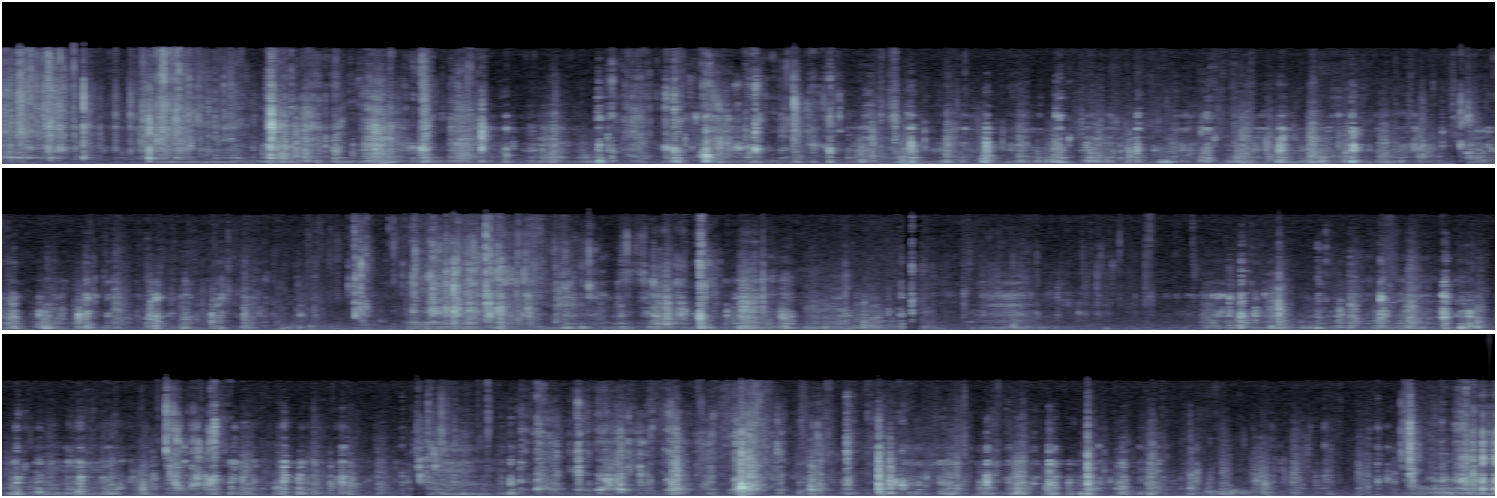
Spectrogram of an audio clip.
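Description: Close-up eating sounds of seasoning-coated crispy fried chicken drumsticks: crunchy crackling bites of the fried coating and chewing. There is a short pause of about two seconds near the middle.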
